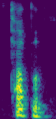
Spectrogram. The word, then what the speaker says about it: tuple: Tuple. Tuple diye okunuyormuş.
